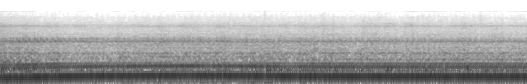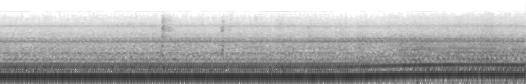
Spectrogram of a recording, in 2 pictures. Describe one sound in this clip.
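Tyres rumble over a grass runway.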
